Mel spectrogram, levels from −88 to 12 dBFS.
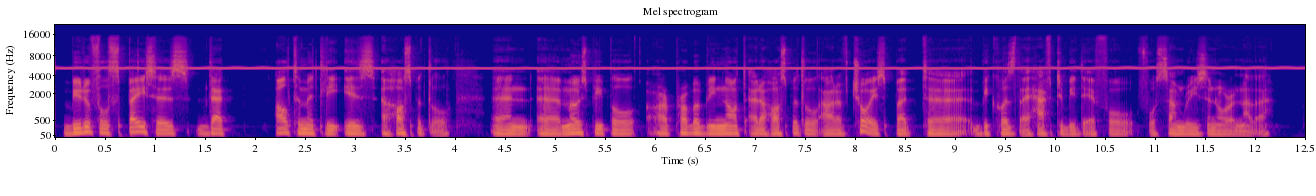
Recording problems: high-pitched whine; loud; throughout; 5.5 kHz, 6 dB below the speech

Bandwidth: 15 kHz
